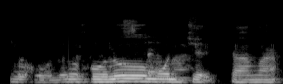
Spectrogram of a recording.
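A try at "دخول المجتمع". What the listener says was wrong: Enggak pakai enggak pakai panjang dia.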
